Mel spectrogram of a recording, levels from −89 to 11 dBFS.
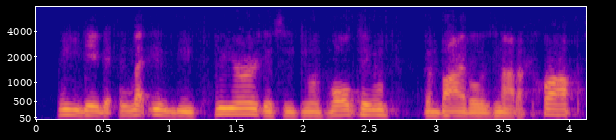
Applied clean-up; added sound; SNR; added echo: neural mask model DeepFilterNet 3.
